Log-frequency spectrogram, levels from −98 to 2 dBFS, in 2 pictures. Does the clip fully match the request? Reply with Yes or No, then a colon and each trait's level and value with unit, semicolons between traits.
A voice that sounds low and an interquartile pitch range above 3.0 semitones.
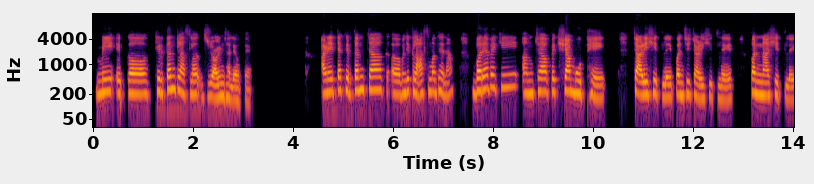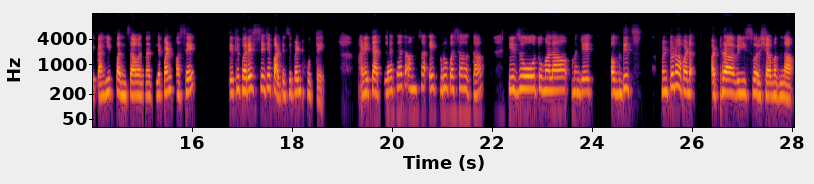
No: high, 210 Hz; average, 4.2 semitones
